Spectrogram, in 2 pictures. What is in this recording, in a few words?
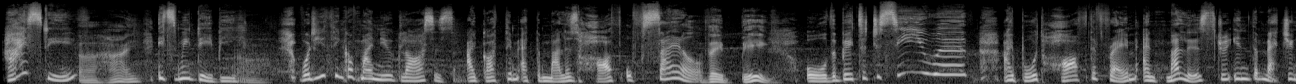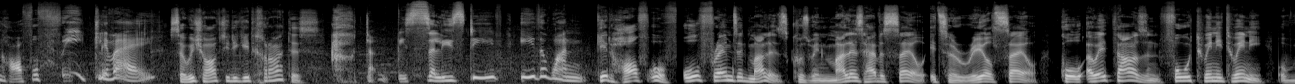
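english South African female commercial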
